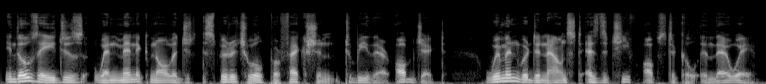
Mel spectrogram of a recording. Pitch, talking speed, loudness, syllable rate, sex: 95 Hz, 170 wpm, -20 LUFS, 5.6 syllables/s, male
